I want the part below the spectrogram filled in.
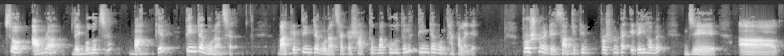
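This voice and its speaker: A young man with a Bangladeshi Bengali accent teaches a live online grammar class; his throat is strained and he explains patiently, repeating key points and checking in with "okay?". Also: mid-range voice. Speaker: online tutor.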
